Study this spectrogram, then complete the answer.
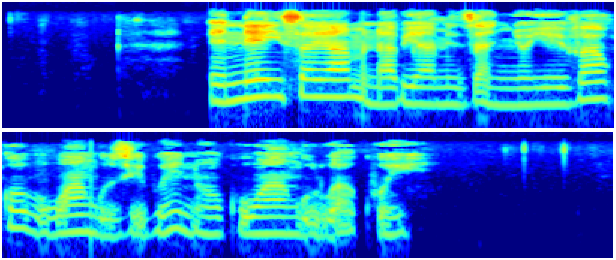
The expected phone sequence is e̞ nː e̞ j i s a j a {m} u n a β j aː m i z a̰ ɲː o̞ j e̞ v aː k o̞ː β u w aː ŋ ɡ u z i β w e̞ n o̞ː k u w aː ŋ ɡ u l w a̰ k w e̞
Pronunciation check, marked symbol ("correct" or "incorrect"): correct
